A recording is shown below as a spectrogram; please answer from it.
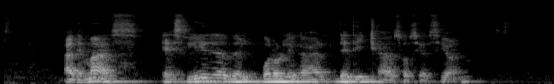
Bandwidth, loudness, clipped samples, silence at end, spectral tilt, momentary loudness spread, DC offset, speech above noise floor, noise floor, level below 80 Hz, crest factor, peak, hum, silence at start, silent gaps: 11 kHz; -25 LUFS; under 0.1%; 0.75 s; -7.5 dB/octave; 16 LU; under 0.1%; 38 dB; -62 dBFS; -50 dBFS; 18 dB; -8 dBFS; none; 0.65 s; none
